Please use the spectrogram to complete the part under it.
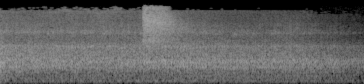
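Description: A truck loaded with chains and bungee cords being driven out of a gate: a steady, low engine rumble with a brief hiss of air brakes midway, then a gradual fade toward the end.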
